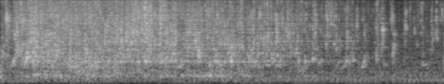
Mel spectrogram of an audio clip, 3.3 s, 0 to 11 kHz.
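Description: Coolant pours and splashes from a disconnected radiator hose on a 1998 Dodge Ram 1500 pickup, a steady, close rushing of liquid that thins into a trickle toward the end.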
